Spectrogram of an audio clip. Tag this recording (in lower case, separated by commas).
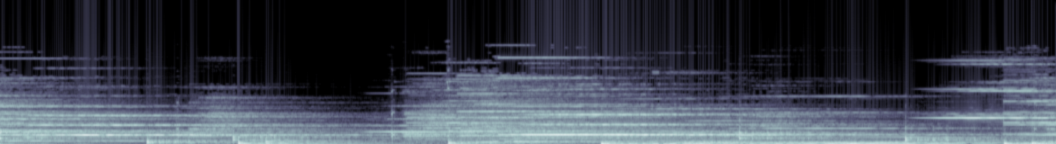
music, scary music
